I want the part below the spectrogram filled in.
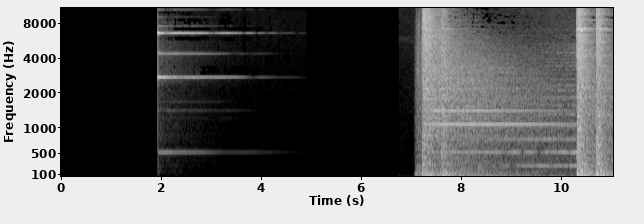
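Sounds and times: bell-like ding: 2.0 - 4.7.

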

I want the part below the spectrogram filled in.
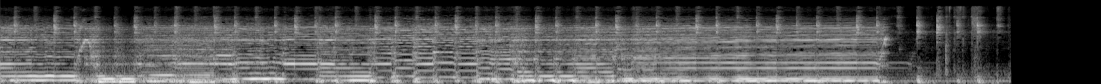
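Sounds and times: guitar chord ringing: 0.0 - 9.2.

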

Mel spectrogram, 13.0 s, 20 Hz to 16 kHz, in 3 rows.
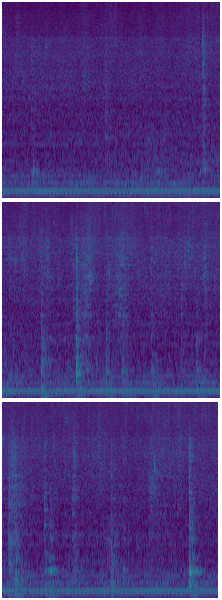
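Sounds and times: eggs sizzling in oil: 0.0 - 13.0.

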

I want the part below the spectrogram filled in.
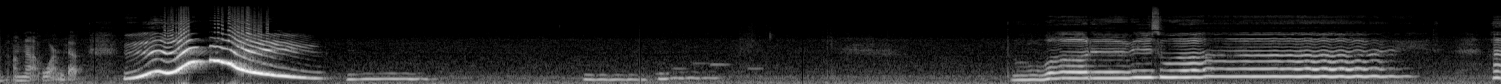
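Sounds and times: woman vocal siren: 1.3 - 3.8.

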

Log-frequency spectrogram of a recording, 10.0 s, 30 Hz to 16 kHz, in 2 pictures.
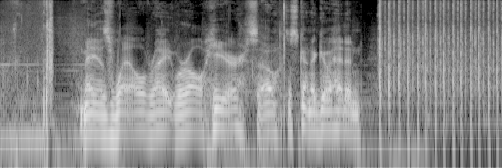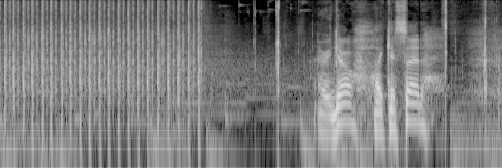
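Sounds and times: suppressed gunshots in rapid string: 3.8 - 7.3.

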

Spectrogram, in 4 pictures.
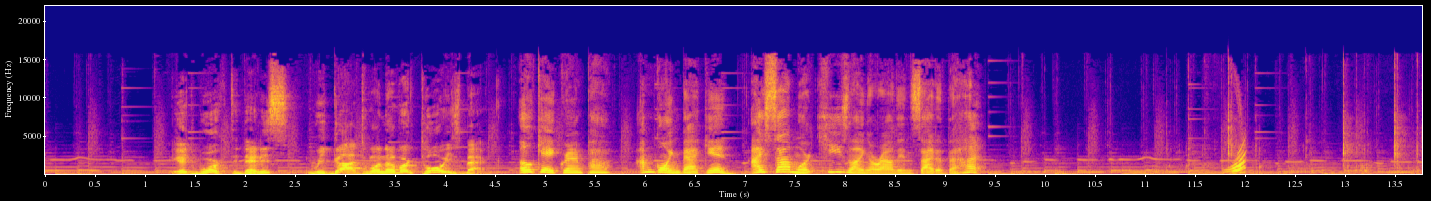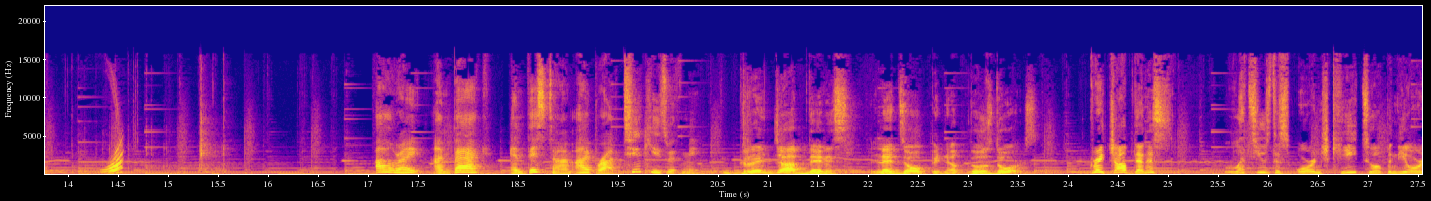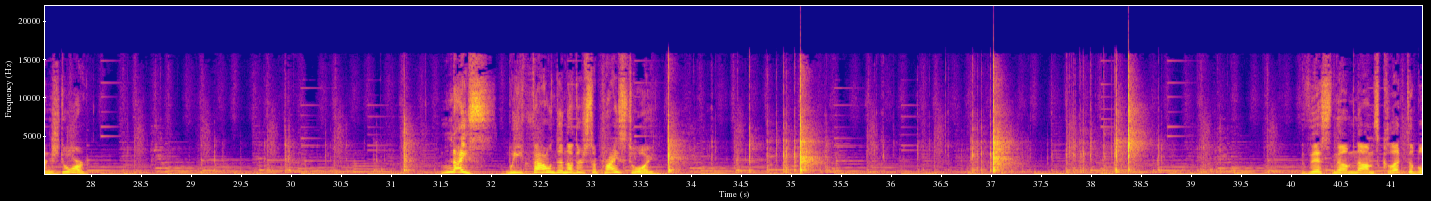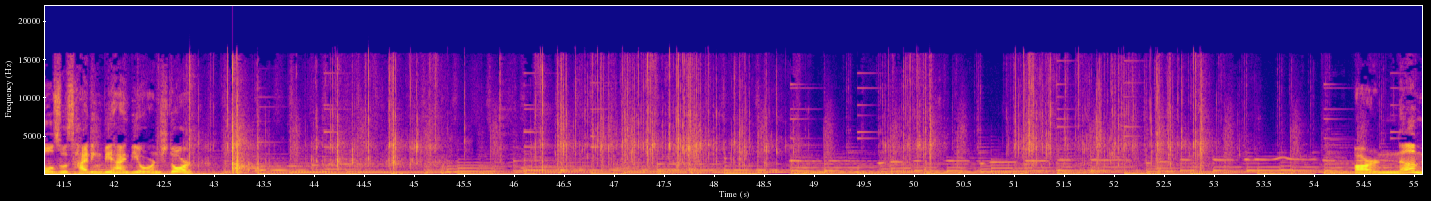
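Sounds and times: light background music: 0.0 - 55.0.

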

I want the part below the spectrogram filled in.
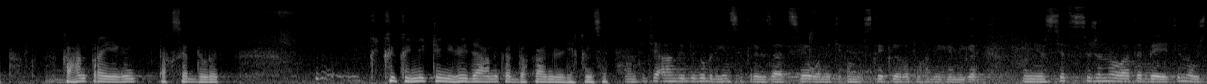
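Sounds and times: low hum-like vocal sound: 0.4 - 0.9, 3.0 - 4.0
man speaking: 0.4 - 2.3, 3.7 - 12.0.

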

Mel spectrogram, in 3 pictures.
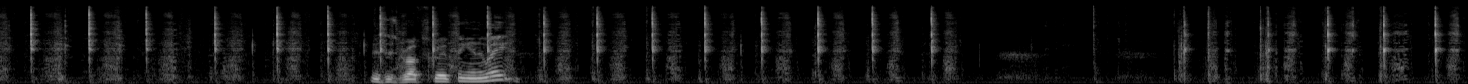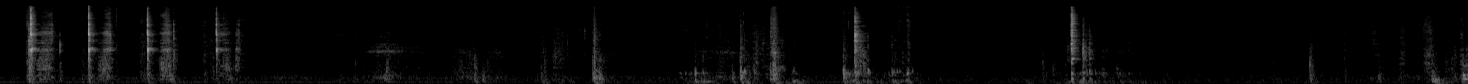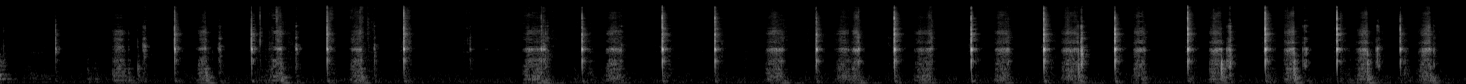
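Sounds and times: hand scraper scraping cast iron: 0.0 - 9.6, 11.8 - 17.2, 30.4 - 43.8.

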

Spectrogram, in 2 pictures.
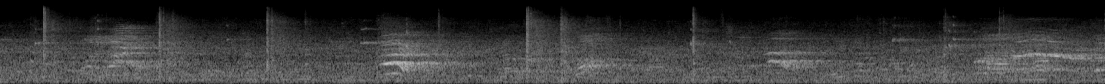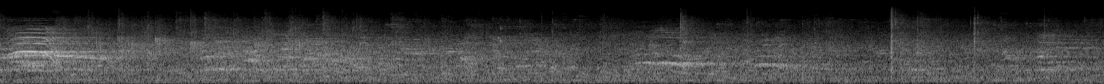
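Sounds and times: voices in echoing hall: 0.0 - 22.0.

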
